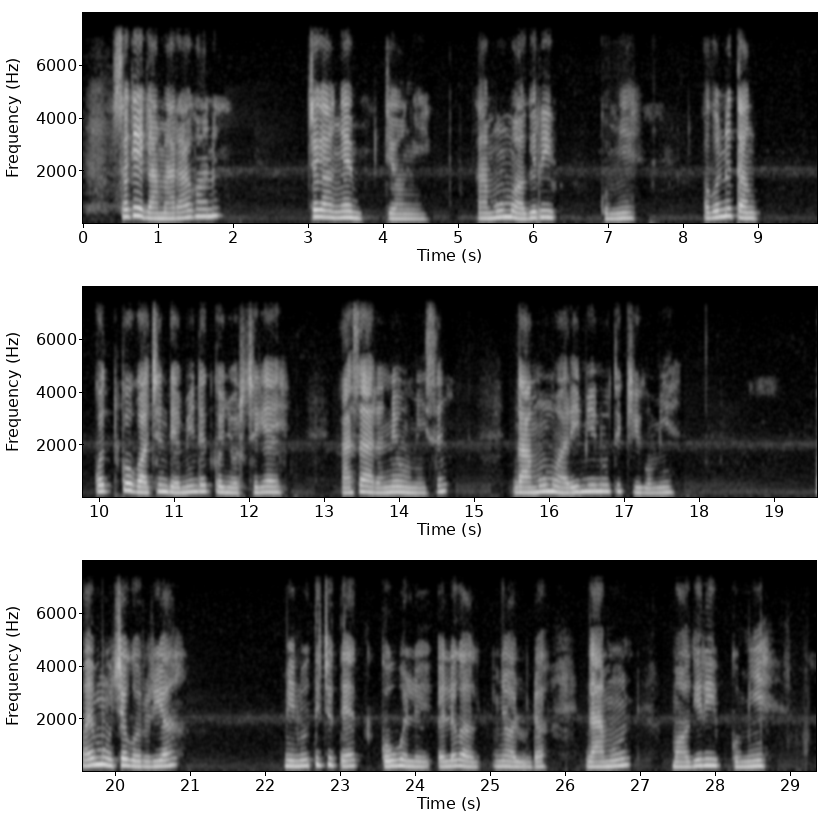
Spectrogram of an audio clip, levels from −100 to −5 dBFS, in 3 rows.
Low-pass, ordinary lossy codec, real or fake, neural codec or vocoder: 7.2 kHz; none; real; none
